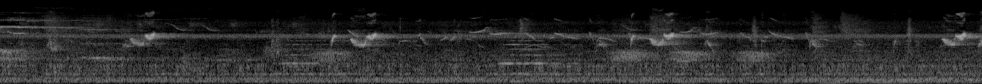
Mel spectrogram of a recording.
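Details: Long-tailed shrike singing: loud piercing high chirps every two to three seconds, with fainter chattering notes between, against steady background hiss.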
